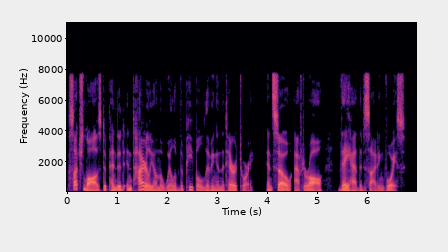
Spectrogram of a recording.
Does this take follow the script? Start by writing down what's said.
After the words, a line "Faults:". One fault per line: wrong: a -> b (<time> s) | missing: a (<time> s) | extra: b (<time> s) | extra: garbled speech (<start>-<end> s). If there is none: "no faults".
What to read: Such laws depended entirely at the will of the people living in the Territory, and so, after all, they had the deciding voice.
Such laws depended entirely on the will of the people living in the Territory, and so, after all, they had the deciding voice.
Faults:
wrong: at -> on (1.7 s)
